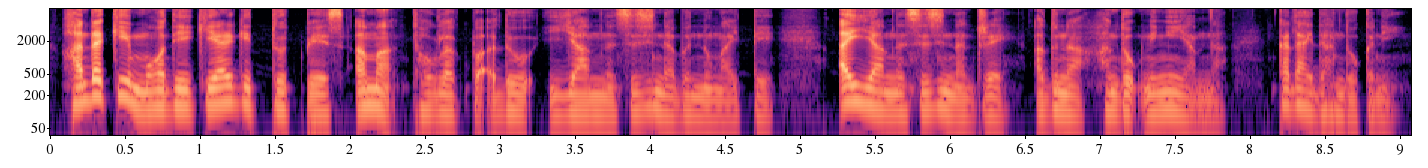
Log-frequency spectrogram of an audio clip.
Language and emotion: Manipuri, neutral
